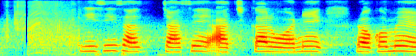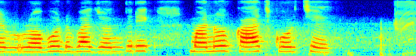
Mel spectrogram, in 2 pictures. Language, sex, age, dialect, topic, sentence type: Bengali, female, 18-24, Western, agriculture, statement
